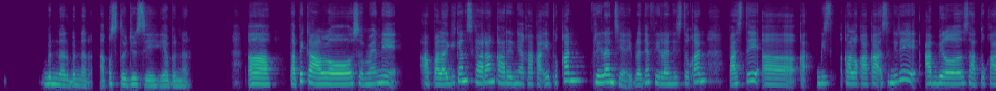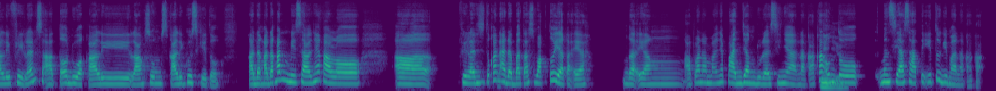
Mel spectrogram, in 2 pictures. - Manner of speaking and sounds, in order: other background noise; in English: "freelance"; in English: "freelance"; in English: "freelance"; in English: "freelance"
- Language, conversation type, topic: Indonesian, podcast, Apa keputusan karier paling berani yang pernah kamu ambil?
